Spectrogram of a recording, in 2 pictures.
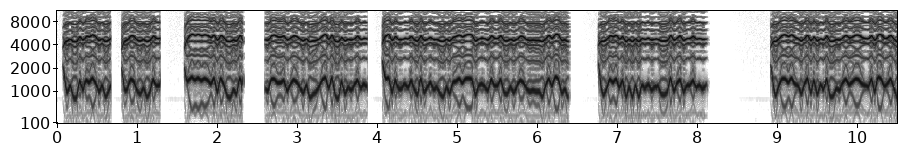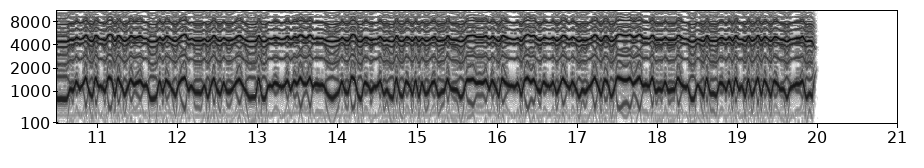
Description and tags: Creepy Ring Modulation (Hellraiser style)
Attempt to recreate the ringmod effect that sounds the first time the cenobites appear in the 1987 original Hellraiser movie. Recreated with a Roland JD-Xi + Protools + Roland Quad-Capture.
1987, Ring, effect, synth, Modulation, creepy, Hellraiser, Ring-Modulation, fx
